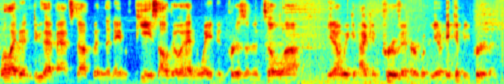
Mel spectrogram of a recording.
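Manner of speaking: ordinary delivery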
